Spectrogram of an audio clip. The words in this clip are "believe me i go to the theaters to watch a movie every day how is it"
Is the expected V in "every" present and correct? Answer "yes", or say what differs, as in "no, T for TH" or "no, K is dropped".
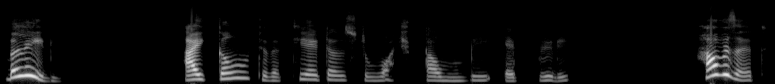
no, B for V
